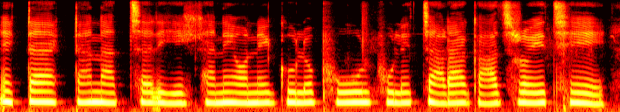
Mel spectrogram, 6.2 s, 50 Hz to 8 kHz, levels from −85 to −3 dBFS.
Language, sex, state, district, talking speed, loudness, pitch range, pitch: Bengali, female, West Bengal, Cooch Behar, 95 wpm, -14 LUFS, 225-235 Hz, 230 Hz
